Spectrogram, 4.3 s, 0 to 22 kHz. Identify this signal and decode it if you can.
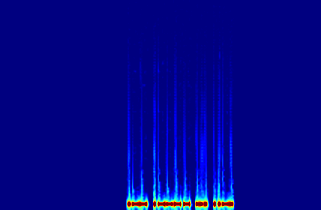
Morse code, heard as a keyed tone, about 36 wpm, 700 Hz. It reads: W1SF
